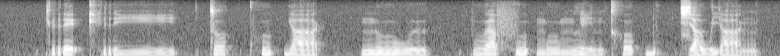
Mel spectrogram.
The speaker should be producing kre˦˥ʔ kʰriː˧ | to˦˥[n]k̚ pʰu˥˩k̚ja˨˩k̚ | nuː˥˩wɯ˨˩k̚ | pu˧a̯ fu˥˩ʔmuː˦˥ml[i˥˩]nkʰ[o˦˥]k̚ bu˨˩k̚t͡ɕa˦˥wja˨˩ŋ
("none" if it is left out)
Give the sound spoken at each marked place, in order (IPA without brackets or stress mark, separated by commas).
none, i˩˦, o˦˥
